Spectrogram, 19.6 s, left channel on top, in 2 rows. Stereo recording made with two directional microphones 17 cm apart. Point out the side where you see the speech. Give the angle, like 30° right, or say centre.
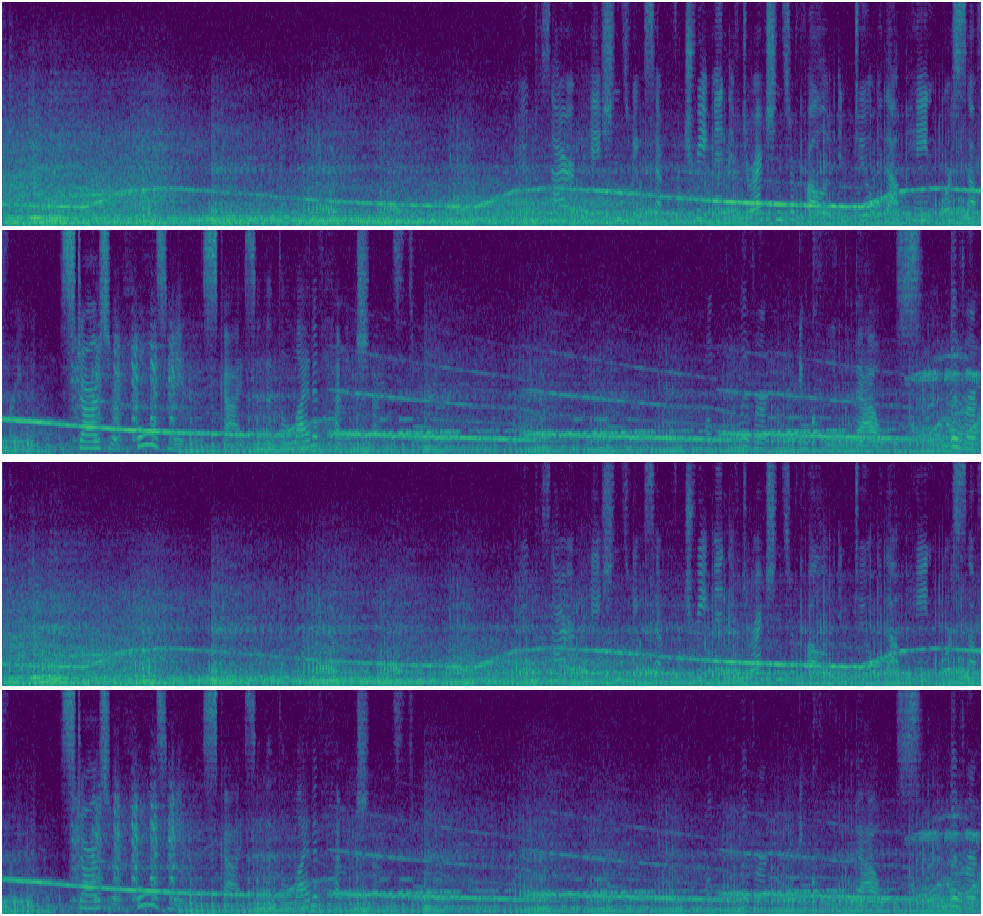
20° left.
